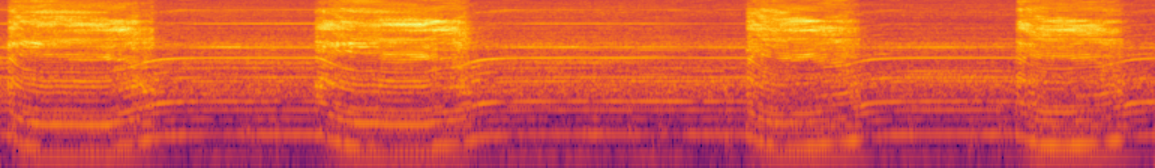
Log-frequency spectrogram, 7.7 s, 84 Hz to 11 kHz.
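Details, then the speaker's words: Drill Doctor sharpener sharpening a 1/2 inch (13 mm) cobalt drill bit after backing out, then gradually readjusting jaw depth: steady motor hum with bursts of hissing grinding every two seconds, each stopping cleanly at mid-point; correct sharpening sound. "So we're going to start coming back in, and we'll start doing just a little turn at a time till we can get it to quit making that noise. And we'll have to loosen that up. I think we're going to go right there. So that's the noise that we want to hear."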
